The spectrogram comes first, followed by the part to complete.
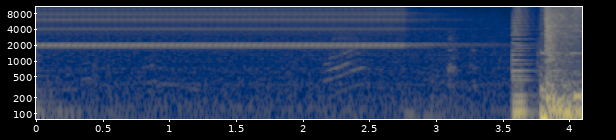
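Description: A single high, steady synthesizer note held for nearly three seconds while the groove drops out. It cuts off, there is a moment of near quiet, and drums and keyboards come back in near the end.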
